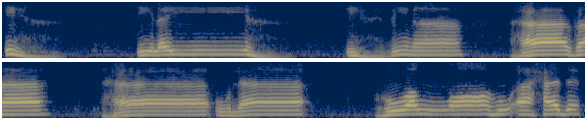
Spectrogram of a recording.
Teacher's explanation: تخرج هذه الهاء من أقصى الحلق وليس من الصدر وليس من القصبة الهوائية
